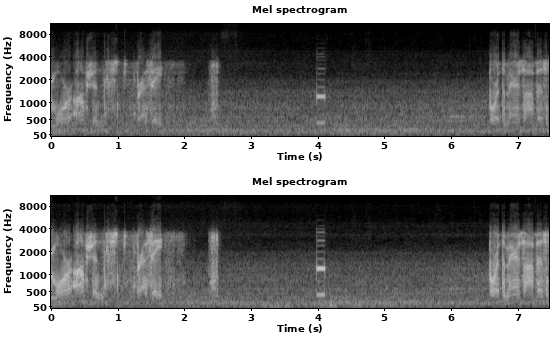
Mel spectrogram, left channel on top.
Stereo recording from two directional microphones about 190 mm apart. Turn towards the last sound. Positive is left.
turn(degrees=-25)  # may be behind; listen again after turning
